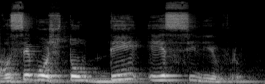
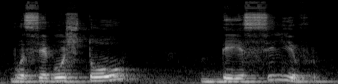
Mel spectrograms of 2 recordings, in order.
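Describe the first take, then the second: First: De and esse are spoken as separate words. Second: De and esse merge into one word, desse. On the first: The speaker calls it wrong. "Você não fala" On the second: The speaker calls it right. "Como é que você fala?"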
